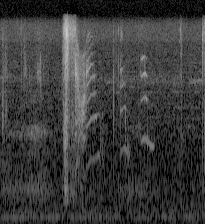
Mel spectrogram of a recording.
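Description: A brief high call about a second in, falling in pitch, then a few faint short chirps, against near silence.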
